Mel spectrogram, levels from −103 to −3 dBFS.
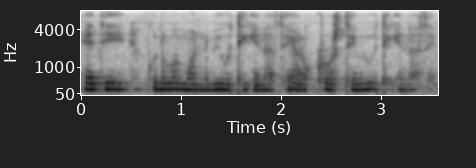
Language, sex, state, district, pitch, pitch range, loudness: Nagamese, female, Nagaland, Dimapur, 205 Hz, 195-210 Hz, -16 LUFS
